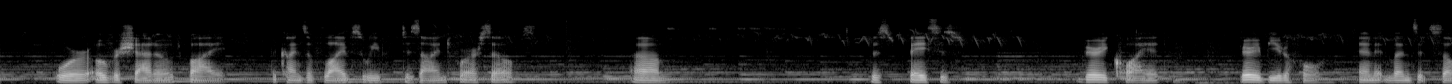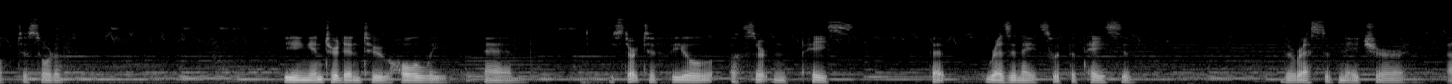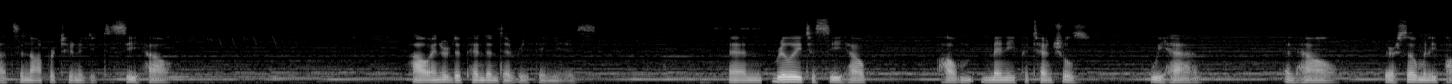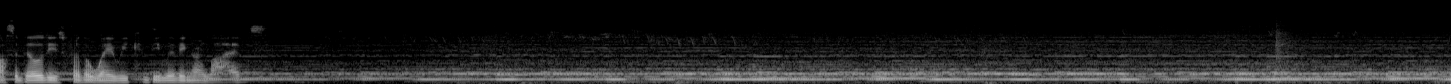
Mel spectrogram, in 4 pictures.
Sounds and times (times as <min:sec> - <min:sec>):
Music: 0:00.0 - 0:58.0
Speech: 0:00.6 - 0:05.4, 0:06.3 - 0:06.8, 0:08.7 - 0:09.6, 0:10.8 - 0:11.7, 0:12.4 - 0:15.2, 0:17.4 - 0:19.8, 0:20.6 - 0:23.0, 0:23.8 - 0:25.9, 0:27.4 - 0:30.8, 0:33.2 - 0:35.0, 0:36.4 - 0:37.7, 0:38.4 - 0:39.9, 0:40.6 - 0:41.1, 0:41.9 - 0:46.2.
